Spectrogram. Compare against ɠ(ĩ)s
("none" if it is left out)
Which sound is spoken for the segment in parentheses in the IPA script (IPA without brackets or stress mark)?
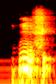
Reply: ĩ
